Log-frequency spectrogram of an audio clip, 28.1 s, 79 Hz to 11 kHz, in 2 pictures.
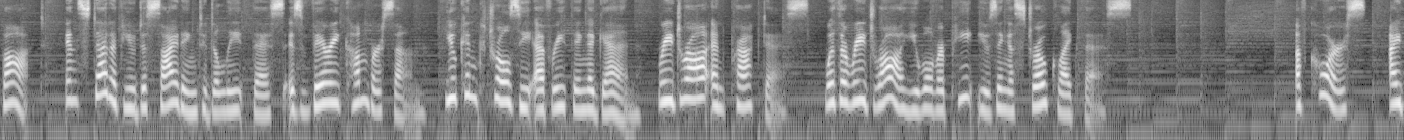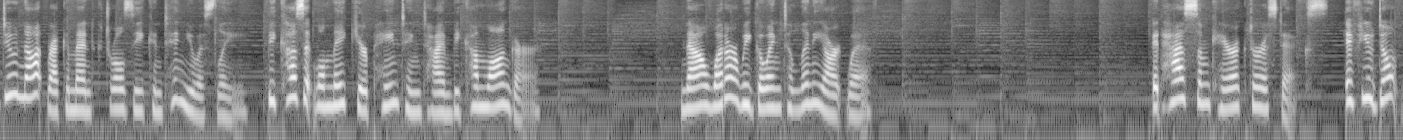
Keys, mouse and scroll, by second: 1.4 e, 1.9-3.8 drag, 3.6 ctrl+z, 5.1 b, 5.6 click, 5.9 ctrl+z, 6.0 ctrl+click, 6.6 ctrl+z, 7.0 ctrl+click, 7.4 ctrl+z, 7.5 ctrl+click, 8.2 ctrl+z, 8.6 ctrl+click, 8.9 ctrl+z, 9.1 click, 10.6 ctrl+z, 11.2 click, 12.3 ctrl+z, 12.5 click, 13.2 ctrl+z, 16.2 ctrl+z, 16.9 space, 17.2 click, 17.4 space, 20.6 space, 21.9-24.8 drag, 26.5 space, 26.7 click.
